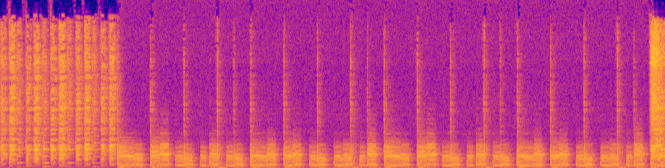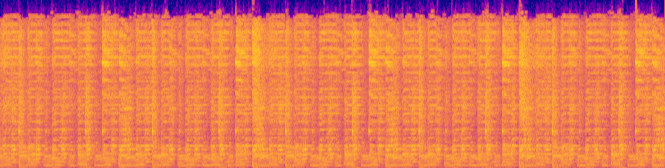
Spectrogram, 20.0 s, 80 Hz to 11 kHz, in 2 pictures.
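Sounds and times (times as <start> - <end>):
electronic dance music on speaker: 0.0 - 19.9.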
